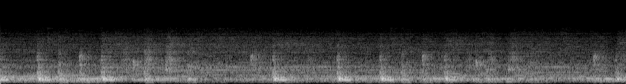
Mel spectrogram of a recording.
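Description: Electric guitar played live over a dubstep backing track, with sustained low tones and sharp accented notes every half second or so.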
